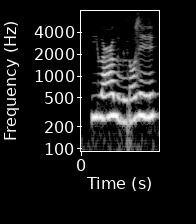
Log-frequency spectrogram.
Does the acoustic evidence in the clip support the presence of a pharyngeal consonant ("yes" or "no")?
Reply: yes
